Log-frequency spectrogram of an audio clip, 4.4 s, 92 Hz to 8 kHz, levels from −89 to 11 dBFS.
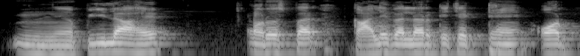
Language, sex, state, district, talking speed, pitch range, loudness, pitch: Hindi, male, Uttar Pradesh, Varanasi, 180 wpm, 120-130 Hz, -17 LUFS, 125 Hz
